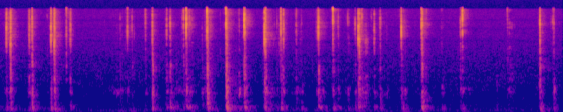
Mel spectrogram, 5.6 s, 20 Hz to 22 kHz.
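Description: Both hands with long French-manicured nails tap the black plastic chiclet keys of a red laptop with a hollow body, typing quietly with their fingertips. Around 21 short, sharp clicks come at an uneven pace, each bright with a soft, hollow low thump underneath and dying away almost at once.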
